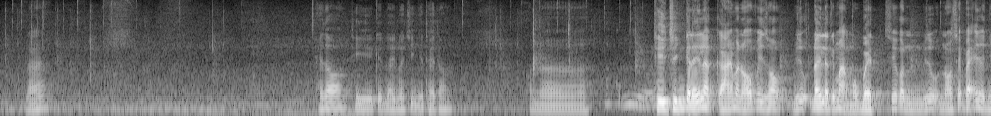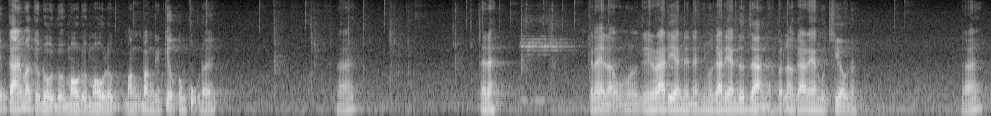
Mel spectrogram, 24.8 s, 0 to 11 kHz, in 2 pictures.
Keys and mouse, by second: 0.3 Delete, 0.6 click, 3.3 click, 3.8-5.9 typing, 4.0 click, 4.3 click, 5.0 click, 5.3 click, 5.7 click, 6.0 click, 6.6 click, 6.9 click, 7.3-9.5 typing, 7.4 click, 7.8 click, 8.7 click, 9.7 click, 11.4 click, 12.4 click, 13.3 click, 13.4-17.3 typing, 13.6 click, 14.1 click, 14.5 click, 15.1 click, 15.8 click, 16.2 click, 16.6 click, 17.0 click, 17.5 click, 18.0 click, 18.2 click, 18.5 click, 19.1 click, 19.2 click, 19.7 click, 21.2 click, 22.8 Escape, 23.3 Escape, 24.0 z, 24.1 click, 24.4 v.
